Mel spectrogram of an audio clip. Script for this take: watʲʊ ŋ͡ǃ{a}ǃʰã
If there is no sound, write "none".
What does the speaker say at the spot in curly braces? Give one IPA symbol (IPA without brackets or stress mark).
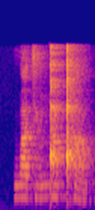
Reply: ã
